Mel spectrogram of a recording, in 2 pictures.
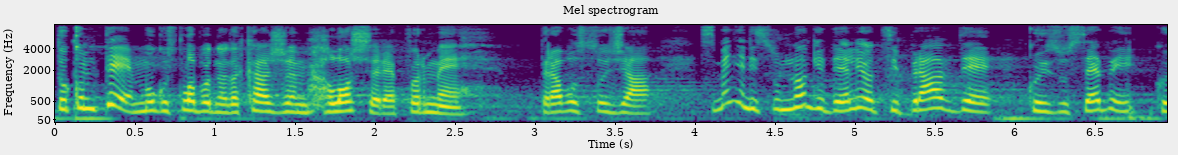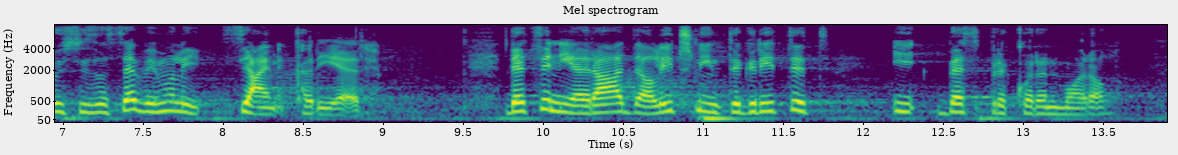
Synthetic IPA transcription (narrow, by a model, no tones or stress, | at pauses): t̪o̞ko̞mt̪eːmo̞ɡuslˠo̞bod̪nod̪akaːʒemlˠo̞ʃe̞ɾe̞fo̞ɾme̞ | pɾaʋo̞sud͡ʑa | smeːɲenisumno̞ɡid̪elio̞t̪sipɾaːʋd̪e̞kojiuko̞jisuizasebeimalisjaːjne̞kaɾijḛːɾe | d̪e̞t̪senijaɾaːd̪alit͡ʂniːnt̪e̞ɡɾit̪et̪ | ibe̞spɾekoɾanmo̞ɾa̰lˠ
